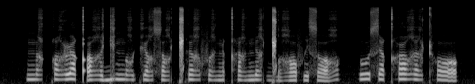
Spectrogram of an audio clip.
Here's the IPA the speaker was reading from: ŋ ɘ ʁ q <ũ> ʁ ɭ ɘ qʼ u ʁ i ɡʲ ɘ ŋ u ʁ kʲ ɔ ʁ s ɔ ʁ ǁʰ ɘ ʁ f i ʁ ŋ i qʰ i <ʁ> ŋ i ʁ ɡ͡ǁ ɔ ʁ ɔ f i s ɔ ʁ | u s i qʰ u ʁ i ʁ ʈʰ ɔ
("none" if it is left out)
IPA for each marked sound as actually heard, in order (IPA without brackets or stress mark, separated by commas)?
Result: u, ʁ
